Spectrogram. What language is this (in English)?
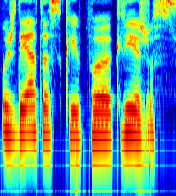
Lithuanian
